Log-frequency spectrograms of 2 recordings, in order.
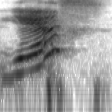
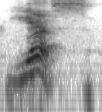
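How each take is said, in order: First: The pitch rises at the end. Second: The pitch falls at the end. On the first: "If it's rising, yes" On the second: "If it's falling, that is yes"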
